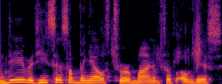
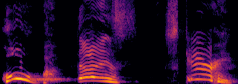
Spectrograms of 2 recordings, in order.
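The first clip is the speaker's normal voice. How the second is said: mock scared; 10 semitones higher, slower than usual. Mock fear at three bears.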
